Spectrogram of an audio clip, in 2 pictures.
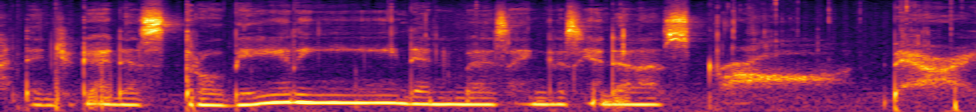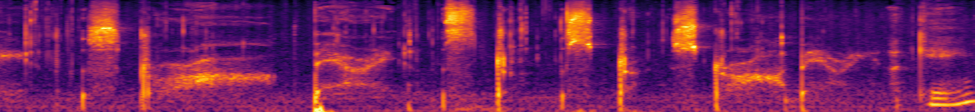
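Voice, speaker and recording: A woman whispers very slowly in a gentle, relaxed tone, with noticeable background noise behind her. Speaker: ASMR roleplay creator. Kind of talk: ASMR roleplay, focus test clinic. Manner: soft-spoken, gentle, relaxed.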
